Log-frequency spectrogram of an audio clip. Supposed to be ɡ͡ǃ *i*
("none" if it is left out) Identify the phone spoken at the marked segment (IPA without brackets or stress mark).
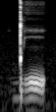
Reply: ĩ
